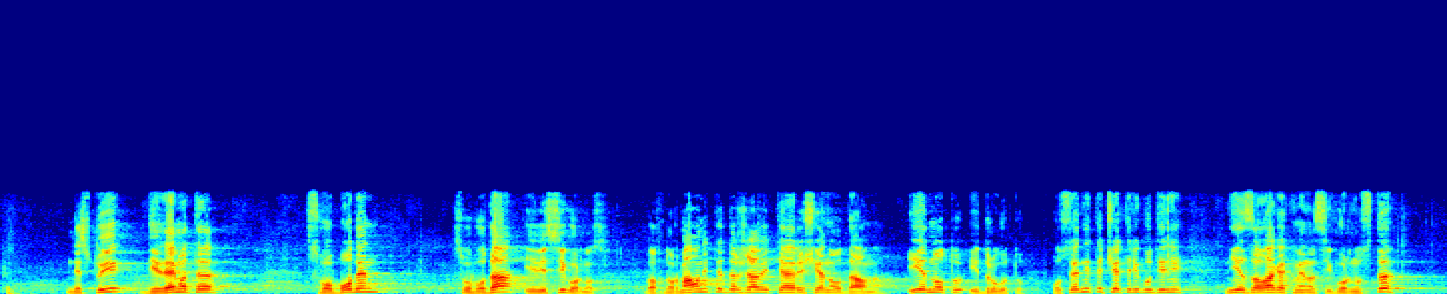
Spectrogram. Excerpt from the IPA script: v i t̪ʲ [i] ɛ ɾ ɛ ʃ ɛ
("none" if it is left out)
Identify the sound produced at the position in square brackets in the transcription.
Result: a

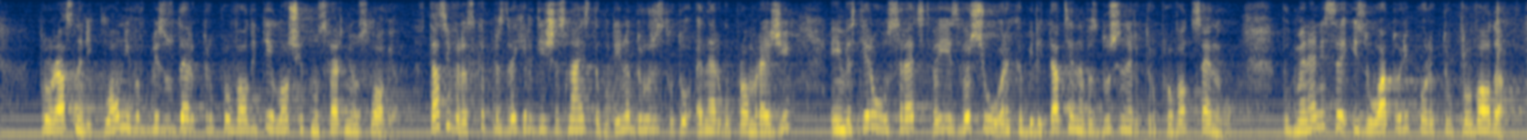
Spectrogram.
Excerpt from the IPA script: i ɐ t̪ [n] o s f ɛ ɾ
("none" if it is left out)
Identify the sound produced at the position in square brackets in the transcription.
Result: m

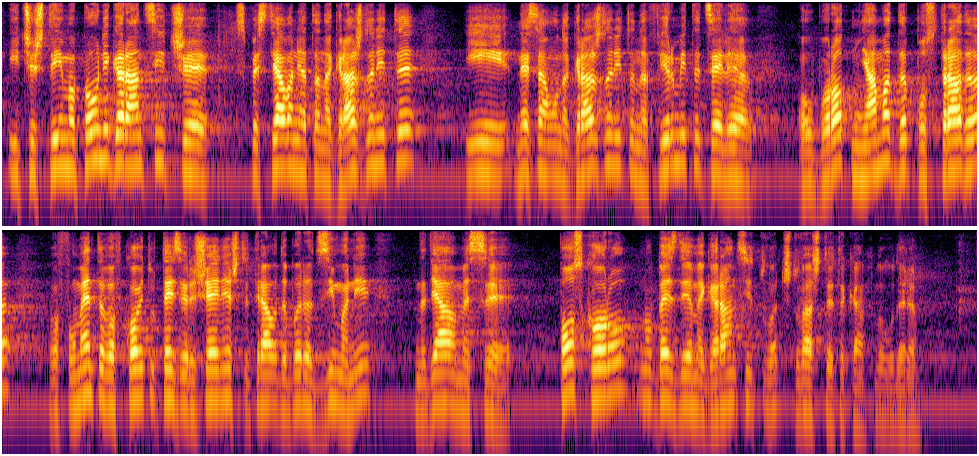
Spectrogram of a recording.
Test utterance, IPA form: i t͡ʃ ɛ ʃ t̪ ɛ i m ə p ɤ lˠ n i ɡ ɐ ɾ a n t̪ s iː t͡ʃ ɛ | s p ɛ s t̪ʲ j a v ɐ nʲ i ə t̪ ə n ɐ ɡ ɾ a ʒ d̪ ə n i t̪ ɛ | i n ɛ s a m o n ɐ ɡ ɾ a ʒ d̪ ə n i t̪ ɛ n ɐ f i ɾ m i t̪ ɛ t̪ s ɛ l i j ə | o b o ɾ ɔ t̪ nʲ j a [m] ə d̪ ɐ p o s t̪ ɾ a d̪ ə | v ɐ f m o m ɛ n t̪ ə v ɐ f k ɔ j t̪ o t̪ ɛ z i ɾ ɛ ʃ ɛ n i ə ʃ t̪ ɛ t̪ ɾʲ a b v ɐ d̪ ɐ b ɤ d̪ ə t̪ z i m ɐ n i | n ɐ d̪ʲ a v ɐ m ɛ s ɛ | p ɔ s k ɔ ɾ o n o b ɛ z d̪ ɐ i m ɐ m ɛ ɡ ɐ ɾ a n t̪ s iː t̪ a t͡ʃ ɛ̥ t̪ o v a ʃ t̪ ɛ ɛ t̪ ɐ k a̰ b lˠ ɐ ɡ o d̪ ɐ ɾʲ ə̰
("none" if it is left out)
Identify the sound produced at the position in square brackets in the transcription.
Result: m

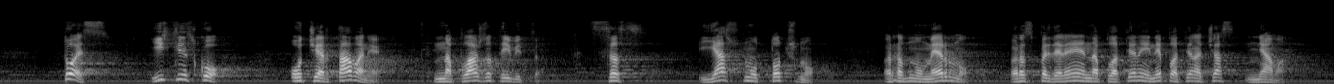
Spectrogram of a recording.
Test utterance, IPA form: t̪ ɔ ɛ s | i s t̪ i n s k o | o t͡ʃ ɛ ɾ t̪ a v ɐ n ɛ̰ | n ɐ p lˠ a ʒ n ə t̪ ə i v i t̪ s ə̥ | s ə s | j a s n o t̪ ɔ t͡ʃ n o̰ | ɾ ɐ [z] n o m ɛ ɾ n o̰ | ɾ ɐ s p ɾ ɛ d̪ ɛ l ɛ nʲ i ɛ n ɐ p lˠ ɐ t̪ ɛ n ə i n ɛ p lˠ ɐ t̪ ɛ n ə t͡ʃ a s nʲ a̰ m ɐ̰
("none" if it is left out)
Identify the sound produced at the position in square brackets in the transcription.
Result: v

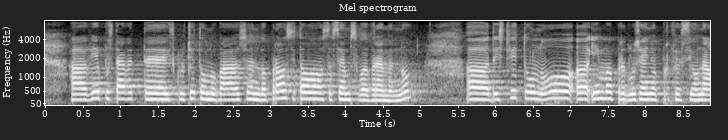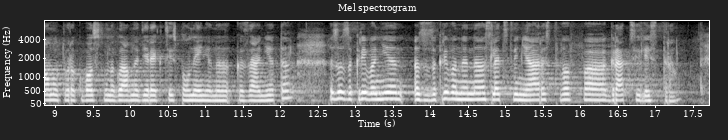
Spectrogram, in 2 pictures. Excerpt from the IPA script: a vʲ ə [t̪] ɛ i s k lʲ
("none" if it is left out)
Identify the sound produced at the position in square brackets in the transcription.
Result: t̪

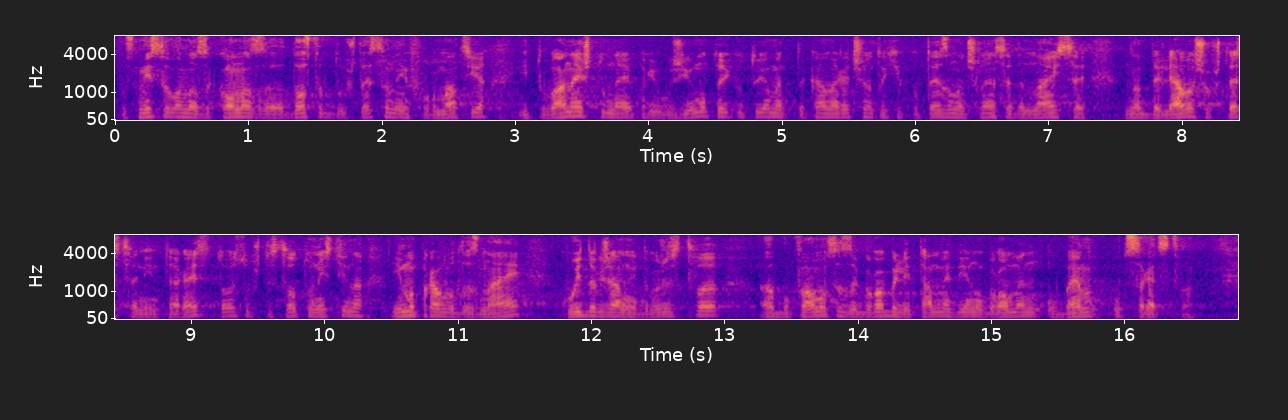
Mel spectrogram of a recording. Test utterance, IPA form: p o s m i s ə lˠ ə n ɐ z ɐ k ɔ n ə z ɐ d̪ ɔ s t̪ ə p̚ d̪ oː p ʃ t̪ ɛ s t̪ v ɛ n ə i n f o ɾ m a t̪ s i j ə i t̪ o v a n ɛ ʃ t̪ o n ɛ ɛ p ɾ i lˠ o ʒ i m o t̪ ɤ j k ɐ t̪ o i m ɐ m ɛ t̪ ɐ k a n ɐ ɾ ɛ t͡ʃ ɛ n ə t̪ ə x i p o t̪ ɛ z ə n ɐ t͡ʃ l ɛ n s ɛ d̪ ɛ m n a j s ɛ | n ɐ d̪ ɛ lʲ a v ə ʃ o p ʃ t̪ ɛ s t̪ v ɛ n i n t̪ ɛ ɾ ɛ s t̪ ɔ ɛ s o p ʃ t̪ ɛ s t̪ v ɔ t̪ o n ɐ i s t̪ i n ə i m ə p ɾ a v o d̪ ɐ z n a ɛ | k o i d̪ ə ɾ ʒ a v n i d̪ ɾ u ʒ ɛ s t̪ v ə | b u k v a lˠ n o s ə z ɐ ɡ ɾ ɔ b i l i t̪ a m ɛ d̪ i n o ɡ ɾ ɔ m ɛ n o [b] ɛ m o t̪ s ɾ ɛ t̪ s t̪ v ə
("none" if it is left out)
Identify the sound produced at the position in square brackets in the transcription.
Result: b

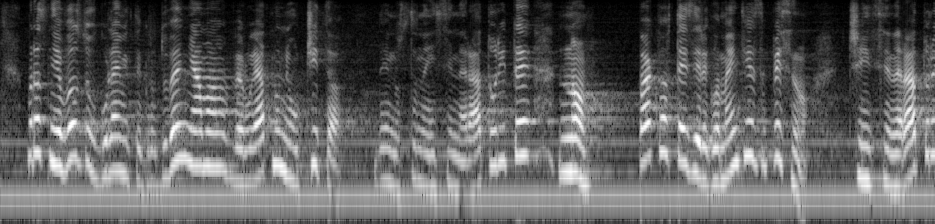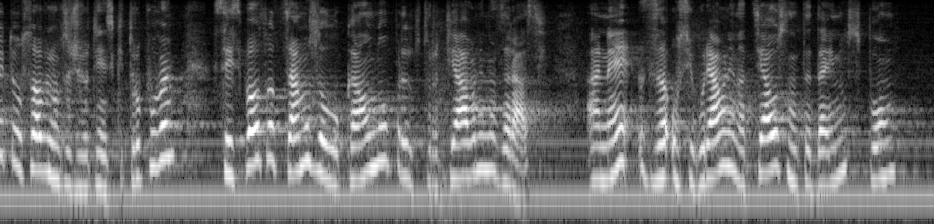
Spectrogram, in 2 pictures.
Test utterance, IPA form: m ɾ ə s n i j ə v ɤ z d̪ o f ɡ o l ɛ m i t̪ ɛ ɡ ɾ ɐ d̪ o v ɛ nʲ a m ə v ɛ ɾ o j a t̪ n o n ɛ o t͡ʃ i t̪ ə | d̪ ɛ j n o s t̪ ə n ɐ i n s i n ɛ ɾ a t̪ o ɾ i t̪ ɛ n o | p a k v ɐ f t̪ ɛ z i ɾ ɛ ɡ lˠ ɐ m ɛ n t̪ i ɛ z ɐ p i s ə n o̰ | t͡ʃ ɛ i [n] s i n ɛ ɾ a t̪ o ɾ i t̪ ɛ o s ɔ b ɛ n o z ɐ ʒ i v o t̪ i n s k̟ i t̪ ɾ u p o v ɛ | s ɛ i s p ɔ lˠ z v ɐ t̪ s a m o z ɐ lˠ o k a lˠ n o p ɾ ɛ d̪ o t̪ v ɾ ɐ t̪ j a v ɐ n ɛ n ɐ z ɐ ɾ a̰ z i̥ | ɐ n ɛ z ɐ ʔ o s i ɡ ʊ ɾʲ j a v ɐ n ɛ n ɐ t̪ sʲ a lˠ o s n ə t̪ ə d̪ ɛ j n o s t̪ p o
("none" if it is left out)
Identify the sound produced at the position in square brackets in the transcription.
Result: n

